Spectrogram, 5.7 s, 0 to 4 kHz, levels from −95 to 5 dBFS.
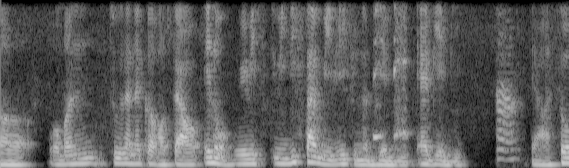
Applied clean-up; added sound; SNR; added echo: neural mask model Resemble Enhance denoiser.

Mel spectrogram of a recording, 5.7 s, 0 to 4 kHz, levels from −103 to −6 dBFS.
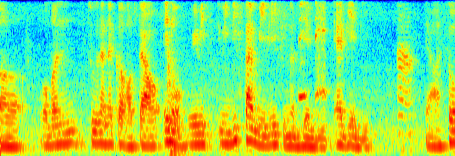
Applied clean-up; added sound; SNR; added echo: none; Hiss / Alarm / Train; 15 dB; none.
